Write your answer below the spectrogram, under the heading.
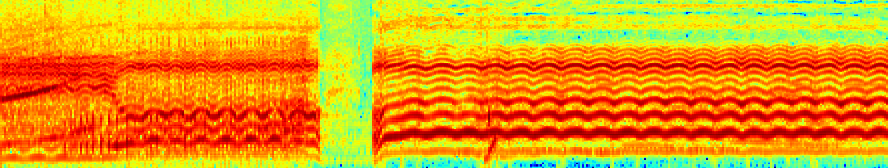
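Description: A male singer in operatic bel canto style holding sustained notes with a wide, even vibrato. There is a shorter note, a brief break about two and a half seconds in, then one long held note.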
